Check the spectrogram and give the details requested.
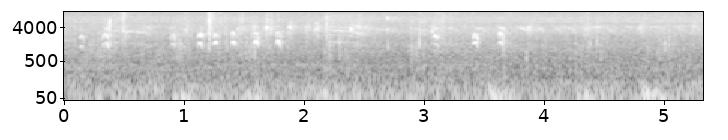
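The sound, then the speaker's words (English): Scattered short, sharp bird calls and chips from a brown thrasher ring out at irregular intervals in a white pine plantation, over a steady low outdoor rumble like wind. “Their behavior is consistent with brown thrasher, I feel, though.”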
